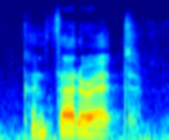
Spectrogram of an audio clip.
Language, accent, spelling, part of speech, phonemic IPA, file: English, US, confederate, adjective / noun, /kənˈfɛdəɹət/, En-us-confederate.ogg
- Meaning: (adjective) 1. Of, relating to, or united in a confederacy 2. Banded together; allied 3. Confederated; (noun) 1. A member of a confederacy 2. An accomplice in a plot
